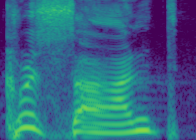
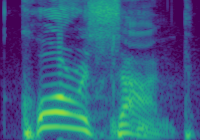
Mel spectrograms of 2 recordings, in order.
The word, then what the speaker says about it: Coruscant: jedi temple it at coruscant not christian right before not croissant coruscant disgraceful disgrace disgraceful that's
